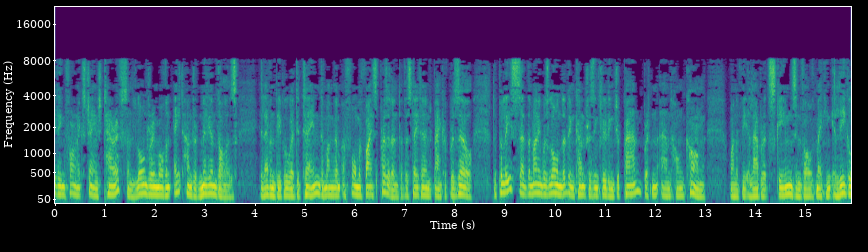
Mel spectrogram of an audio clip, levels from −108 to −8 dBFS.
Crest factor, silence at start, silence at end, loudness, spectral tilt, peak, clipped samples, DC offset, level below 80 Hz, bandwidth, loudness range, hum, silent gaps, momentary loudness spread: 16 dB; 0 s; 0 s; -22 LUFS; -6.5 dB/octave; -6 dBFS; under 0.1%; under 0.1%; -50 dBFS; 8.8 kHz; 3 LU; none; none; 8 LU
